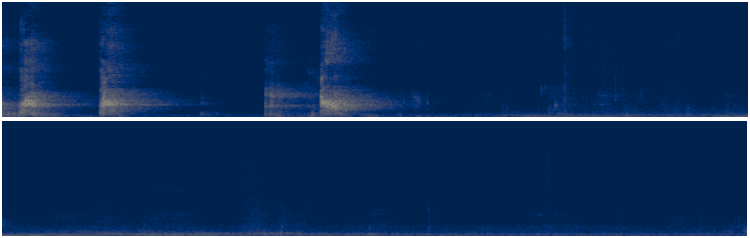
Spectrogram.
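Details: Five-month-old English Bulldog puppy at home giving four sharp barks in the first three seconds, then low, quiet rumbling grumbles for the rest of the recording.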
